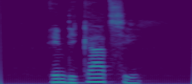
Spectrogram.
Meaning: indication
- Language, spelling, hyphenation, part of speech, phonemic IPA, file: Dutch, indicatie, in‧di‧ca‧tie, noun, /ɪndiˈkaː(t)si/, Nl-indicatie.ogg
